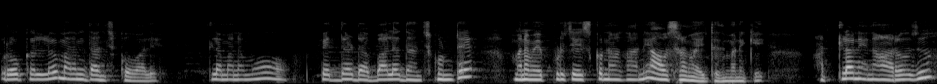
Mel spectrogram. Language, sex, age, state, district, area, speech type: Telugu, female, 18-30, Telangana, Nalgonda, rural, spontaneous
